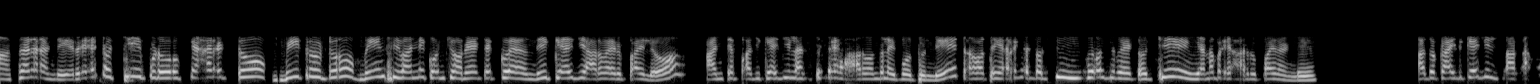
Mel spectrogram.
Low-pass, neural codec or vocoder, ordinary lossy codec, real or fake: 3.6 kHz; codec, 16 kHz, 16 kbps, FunCodec, trained on LibriTTS, 50 frames a second; none; fake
